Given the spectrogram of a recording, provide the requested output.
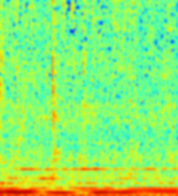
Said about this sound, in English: Damn, I wonder if y'all can hear that rain. Let me try to pause and see if I can show y'all. Y'all can hear it.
